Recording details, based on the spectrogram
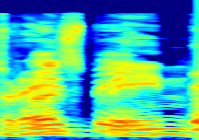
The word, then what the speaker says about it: Brisbane: It's Brisbane.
